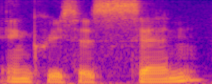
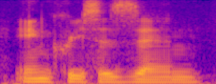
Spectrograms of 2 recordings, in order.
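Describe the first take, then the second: First: The final sound links into 'in' as S. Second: The final sound links into 'in' as Z. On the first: The speaker calls it wrong. "instead of increases sin" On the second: The speaker calls it right. "it's increases zin"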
